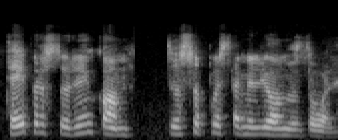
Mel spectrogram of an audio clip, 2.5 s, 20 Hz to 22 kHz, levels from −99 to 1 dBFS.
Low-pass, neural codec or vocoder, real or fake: 10.8 kHz; vocoder, 44.1 kHz, 128 mel bands every 256 samples, BigVGAN v2; fake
